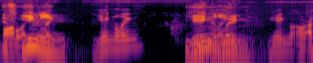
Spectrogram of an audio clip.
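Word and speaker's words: Yuengling: how do you pronounce the Oh, second bottle? there you go. It's not The Yulang. second bottle. The second It's bottle. Yingling.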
